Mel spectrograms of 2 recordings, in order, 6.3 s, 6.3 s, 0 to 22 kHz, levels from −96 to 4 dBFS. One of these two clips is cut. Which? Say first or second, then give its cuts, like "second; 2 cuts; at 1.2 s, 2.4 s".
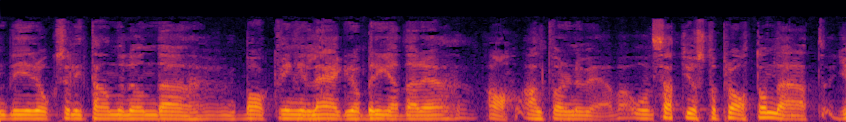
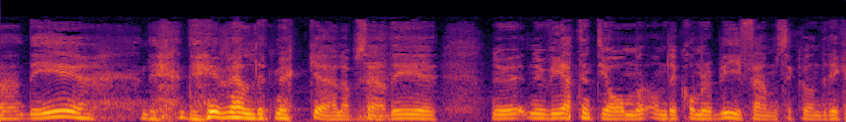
first; 2 cuts; at 3.6 s, 4.9 s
